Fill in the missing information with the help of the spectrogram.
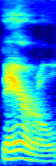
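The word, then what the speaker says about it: BeReal: I mean, it's pronounced barrel, but it's freaking French. So I pronounce it Be Real.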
